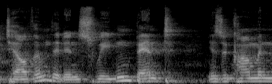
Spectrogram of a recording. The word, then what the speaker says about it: Bengt: bam we say ben in sweden you would actually pronounce the g it would be uh but here in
